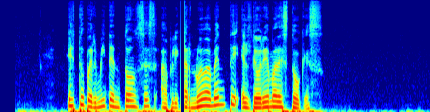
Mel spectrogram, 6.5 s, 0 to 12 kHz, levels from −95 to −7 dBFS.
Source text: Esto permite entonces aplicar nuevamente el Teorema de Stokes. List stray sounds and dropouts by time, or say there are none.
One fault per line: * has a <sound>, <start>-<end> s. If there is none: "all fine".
* has a dropout, 2.7-2.8 s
